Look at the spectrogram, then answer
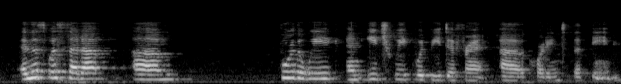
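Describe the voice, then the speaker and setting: A soft-spoken woman talks at a high pitch. Her intonation is lively. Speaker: student intern. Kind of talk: presentation. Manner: hesitant, many fillers.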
